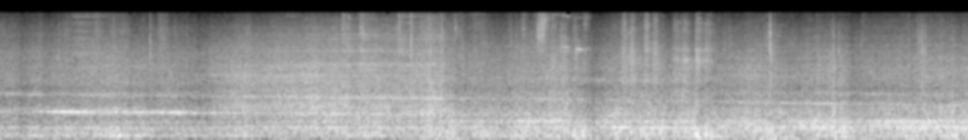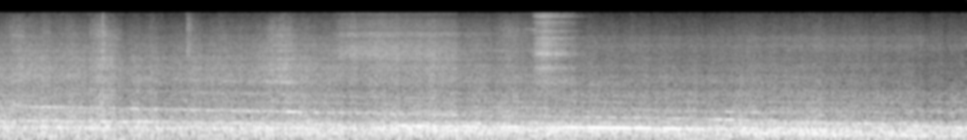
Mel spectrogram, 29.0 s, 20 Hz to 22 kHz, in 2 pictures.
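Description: Inside an X10 electric commuter train slowing into a station: the traction motors' whine falls steadily in pitch over the rumble of the wheels on the rails. Short clicks come as the wheels cross rail joints and switches.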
